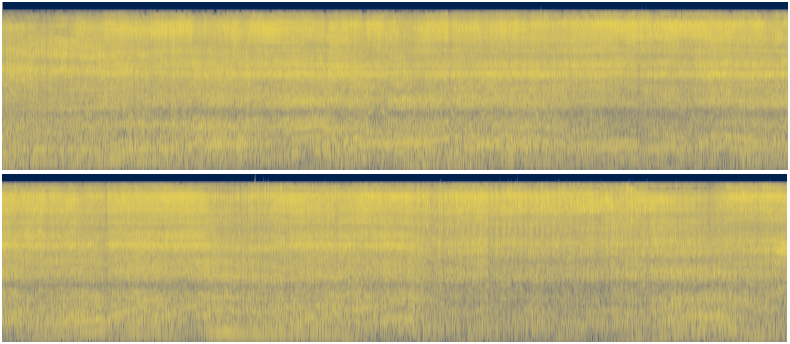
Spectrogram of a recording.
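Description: Several demolition derby car engines running at once, revving up and down as the cars push and ram one another.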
